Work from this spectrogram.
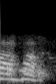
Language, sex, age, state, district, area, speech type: Odia, female, 45-60, Odisha, Sundergarh, rural, conversation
